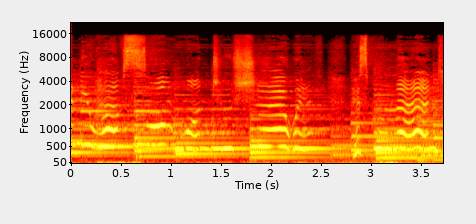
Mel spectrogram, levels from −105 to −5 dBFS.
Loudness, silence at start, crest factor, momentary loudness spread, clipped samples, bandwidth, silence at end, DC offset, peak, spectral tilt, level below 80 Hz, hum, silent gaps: -25 LUFS; 0 s; 14 dB; 7 LU; under 0.1%; 15.5 kHz; 0 s; under 0.1%; -12 dBFS; -4 dB/octave; -48 dBFS; none; none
